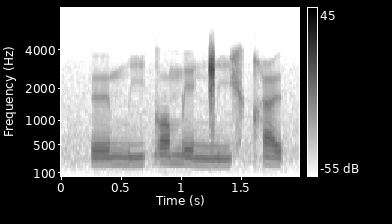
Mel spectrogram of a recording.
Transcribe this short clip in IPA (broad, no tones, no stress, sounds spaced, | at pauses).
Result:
ø m i ɡ ɔ m e ŋ͡ǁ i x qʰ ø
